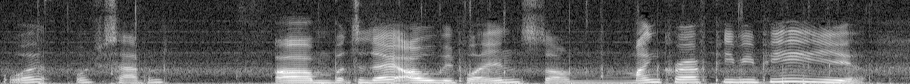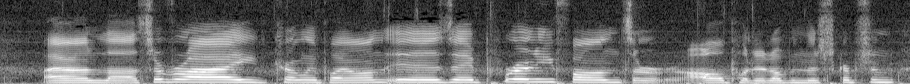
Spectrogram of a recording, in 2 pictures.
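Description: A woman's voice: medium pitch, a bit bright, slight background noise, poor audio. A woman giving casual let's-play commentary, groggy from just waking up, rambling and offhand with casual swearing. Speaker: gameplay commentator.

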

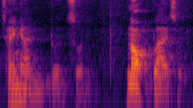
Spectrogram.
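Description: A man teaching flute basics step by step, patient and repeating key points with short check-ins. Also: normal speed. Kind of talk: step-by-step instrument lesson. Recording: roomy echo.

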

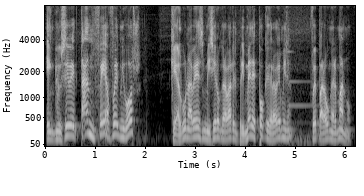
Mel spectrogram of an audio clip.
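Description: A middle-aged radio announcer, telling stories in an animated, expressive way during a casual conversation. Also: male voice, mid-range voice, moderate pace, soft background music.

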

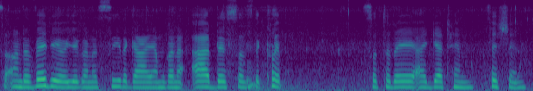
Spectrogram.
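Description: Filming her travel vlog on a seaside beach with rocks, this woman chats casually and eagerly, frequently exclaiming. Her mid-range voice is dark and level, at a normal speed. The handheld camera she holds picks up outdoor noise and water lapping.

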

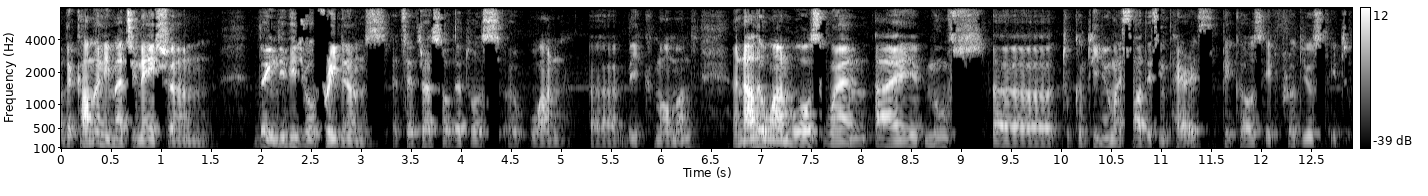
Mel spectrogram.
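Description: A man from Albania with a low, bright and forceful voice, thinking aloud as he talks about his work. He halts often, restarting phrases and searching for words. He is seated in a book-lined room at home. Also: a little hiss or hum. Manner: thoughtful, halting, many restarts and fillers. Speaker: artist. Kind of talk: reflective interview monologue. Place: home studio with bookshelves, indoors.

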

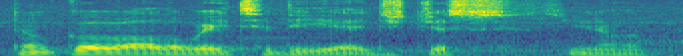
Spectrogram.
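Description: An older man giving a casual watercolor tutorial as a gentle, encouraging, unhurried painting instructor. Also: low-pitched, steady tone, noisy background.

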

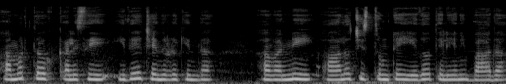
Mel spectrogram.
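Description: A woman narrating a romance audio story as its storyteller, reading in an even, gentle way. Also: a little high, moderate pace.

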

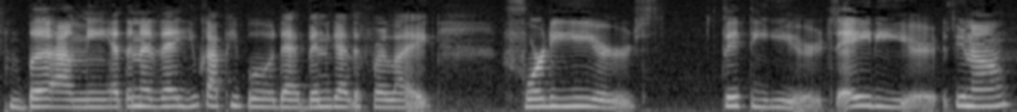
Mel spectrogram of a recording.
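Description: A woman's voice: mid-range voice, flat delivery, moderate pace, fairly bright tone. A woman of twenty-one answering viewer questions in a casual vlog, talking loosely with lots of fillers, filmed at arm's length in a small bedroom. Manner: chatty, laid-back, lots of "like" and "you know". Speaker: vlogger. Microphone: camera at arm's length.

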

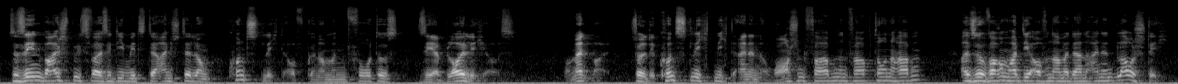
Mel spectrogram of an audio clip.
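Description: A man narrating a scripted camera tutorial, giving formal, polite step-by-step instructions. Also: mid-range voice. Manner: formal, addresses listener politely.

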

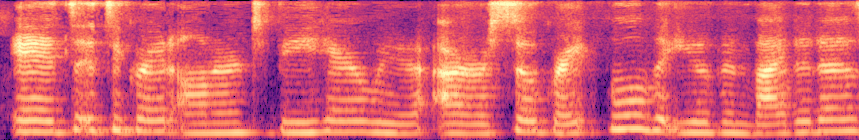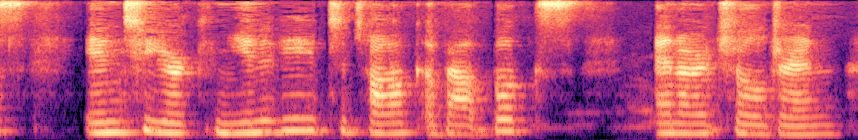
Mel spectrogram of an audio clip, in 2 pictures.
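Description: Woman author, gracious, measured, formal greeting, video call. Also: mid-range voice, fairly even intonation, rough recording. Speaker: author and editor.

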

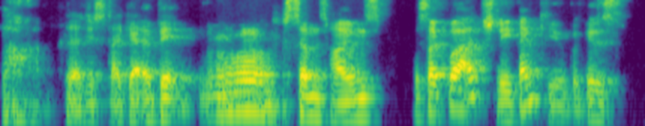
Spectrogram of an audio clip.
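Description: Speaking low with big swings in pitch, the young adult fitness coach keeps a normal pace and a dark tone as he rambles through a casual video-call interview as a guest. He restarts his thoughts and lets the odd swear word slip, and his bare home room gives off a lot of echo.

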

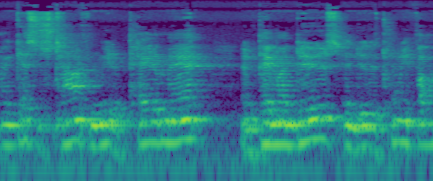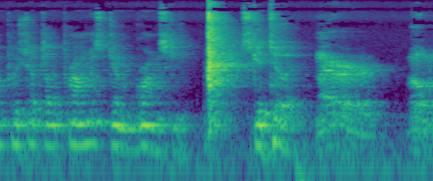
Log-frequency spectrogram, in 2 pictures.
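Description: Mellow man vlogging in a very echoey room. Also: medium pitch. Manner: informal, peppers talk with "look" and "all right". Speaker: vlogger and veterans' awareness campaigner. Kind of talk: casual talk to camera. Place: empty carpeted room indoors. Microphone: far camera. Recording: roomy echo, distant camera mic.

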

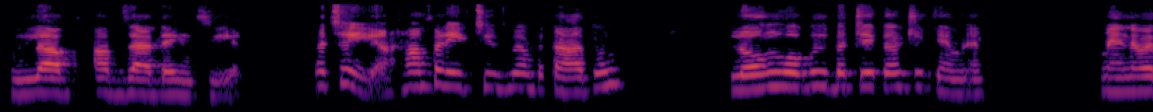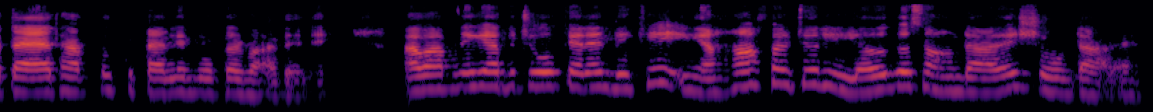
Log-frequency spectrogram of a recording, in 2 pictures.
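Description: A woman's voice: medium pitch, no room sound, highs cut off. Woman teaching phonics, dry close sound. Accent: Pakistani Urdu. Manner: explanatory, checks in with "theek hai" often; drawn-out sounding of syllables. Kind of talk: teacher-training lesson.

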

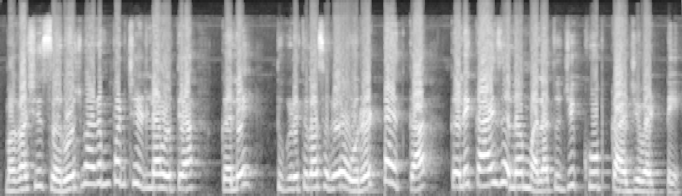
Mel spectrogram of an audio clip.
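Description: A woman's voice: high voice, expressive, moderate pace, a little mellow. A woman voicing a worried, caring mother who asks anxious questions over the phone.

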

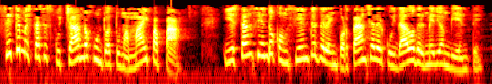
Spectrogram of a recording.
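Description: A Peruvian woman teacher giving a radio school lesson, explaining clearly to students listening at home. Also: a little high, big pitch swings, moderate pace. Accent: Peruvian Spanish. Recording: dull lo-fi broadcast with soft music.

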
